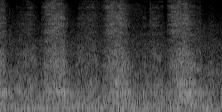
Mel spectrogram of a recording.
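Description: Steel rasp scraping across wood on a stool with a three-way joint, making rhythmic back-and-forth strokes, about four passes, close and steady with no talk.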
